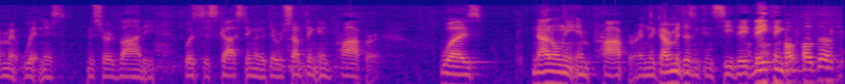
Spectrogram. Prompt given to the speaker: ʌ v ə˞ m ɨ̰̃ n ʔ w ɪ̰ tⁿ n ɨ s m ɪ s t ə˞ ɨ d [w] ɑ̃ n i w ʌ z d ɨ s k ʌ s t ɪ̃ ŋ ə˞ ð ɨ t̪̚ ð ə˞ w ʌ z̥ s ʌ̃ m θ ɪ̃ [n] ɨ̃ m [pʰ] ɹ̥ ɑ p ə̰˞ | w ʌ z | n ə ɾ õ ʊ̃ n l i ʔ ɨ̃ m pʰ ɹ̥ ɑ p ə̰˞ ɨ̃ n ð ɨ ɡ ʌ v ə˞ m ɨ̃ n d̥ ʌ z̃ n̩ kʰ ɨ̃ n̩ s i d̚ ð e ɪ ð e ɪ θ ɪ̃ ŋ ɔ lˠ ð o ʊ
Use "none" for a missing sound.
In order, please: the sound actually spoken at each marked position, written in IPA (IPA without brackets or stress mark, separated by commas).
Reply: v, ŋ, pʰ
